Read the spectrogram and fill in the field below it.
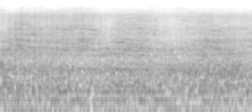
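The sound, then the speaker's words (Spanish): A night steam train runs in a loud, steady rumble with a dense clattering roar that holds for the whole moment; no clear whistle tone stands out, and no one speaks. “El tren silbó un buen rato.”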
